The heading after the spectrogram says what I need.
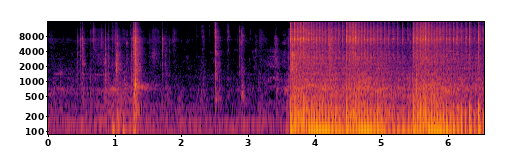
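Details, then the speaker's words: Honda Supra-family small single, standard conventional carburetor with air screw set 2.5 turns out: handling clicks, then starts and settles at a fast, busy idle; idle too high, idle screw to be adjusted down. "Nah, ini kalau posisi ini kan semakin RPM tinggi yang gak enak."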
